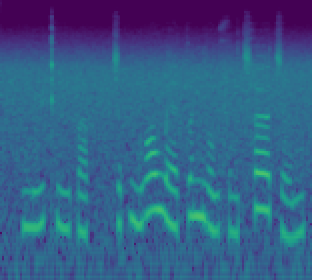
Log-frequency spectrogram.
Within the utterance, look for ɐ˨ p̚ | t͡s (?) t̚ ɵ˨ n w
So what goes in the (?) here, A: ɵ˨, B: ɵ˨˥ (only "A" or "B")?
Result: B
